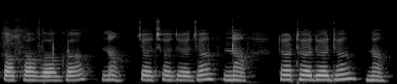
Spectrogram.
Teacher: हर वर्ग का जो पंचम अक्षर रहता है ना वो आपका क्या होता है, नासिक्य होता है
